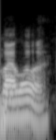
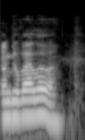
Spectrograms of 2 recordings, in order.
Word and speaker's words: Tagovailoa: Tagovailoa. Come on. – Tagovailoa. Is that how you say it? – Tagovailoa. – All right. Tagovailoa.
